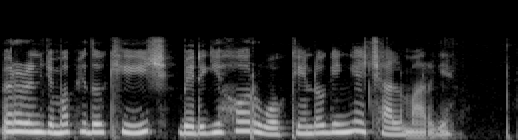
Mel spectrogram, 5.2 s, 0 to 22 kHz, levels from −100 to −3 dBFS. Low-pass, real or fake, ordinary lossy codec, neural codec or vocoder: 7.2 kHz; real; none; none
